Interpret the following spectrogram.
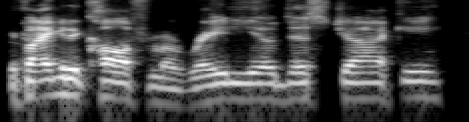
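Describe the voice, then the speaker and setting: A man's voice: medium pitch, steady tone, fairly quick, no echo. A man, a comedian and voice actor, chatting as a podcast guest, reflective and storytelling, slipping into playful voices now and then. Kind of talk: casual chat.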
